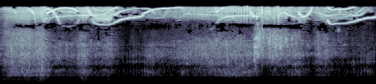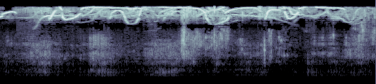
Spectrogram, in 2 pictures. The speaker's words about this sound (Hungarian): Tehát a delfinek kommunikálnak a víz alatt ilyen nagyon éles, sípoló hangokkal. Ezt hallod a víz alatt? Igen, ezt hallani.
